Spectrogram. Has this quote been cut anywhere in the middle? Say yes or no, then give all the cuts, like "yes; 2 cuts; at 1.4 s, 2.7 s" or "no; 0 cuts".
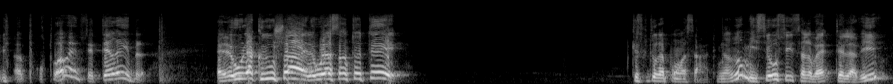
no; 0 cuts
